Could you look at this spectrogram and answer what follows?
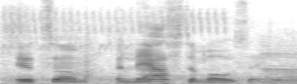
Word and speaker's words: anastomosing: That's the one, but that's not how you say it. It's anastomosing.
